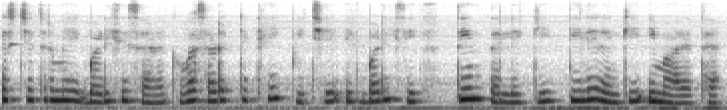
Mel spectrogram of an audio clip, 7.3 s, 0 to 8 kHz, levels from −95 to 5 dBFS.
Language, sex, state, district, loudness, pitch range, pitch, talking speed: Hindi, female, Jharkhand, Ranchi, -16 LUFS, 235-280 Hz, 255 Hz, 180 wpm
